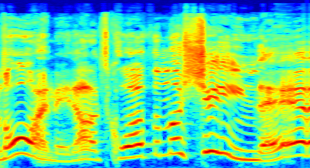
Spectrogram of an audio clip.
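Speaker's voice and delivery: put-on exaggerated British accent. Retelling a movie scene about a father, stereotypical British accent. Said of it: "very stereotypical British".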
